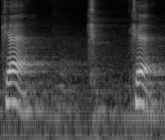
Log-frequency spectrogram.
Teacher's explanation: makhrajnya maju ke depan ya pangkal lidah menempel ke bagian keras dari mulut kita ya sudah agak ke tengah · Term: Kaf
